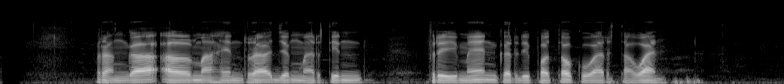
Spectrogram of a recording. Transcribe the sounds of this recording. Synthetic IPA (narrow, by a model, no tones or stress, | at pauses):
raŋɡaalmaɦɛnɾad͡ʒɨŋmart̪in | fɾimɛnkɨrdipɔt̪ɔkuwart̪awan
